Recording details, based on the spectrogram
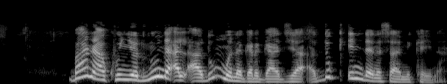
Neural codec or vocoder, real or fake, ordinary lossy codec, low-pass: none; real; none; none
